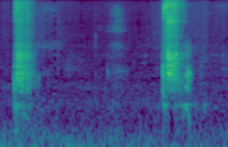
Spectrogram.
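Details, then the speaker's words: Baby sneezing: two small, sharp sneezes a couple of seconds apart, followed by "bless you"; ordinary infant sneezing. "Bless you. Bless you. Oh, that was just the cutest thing I've ever seen."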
